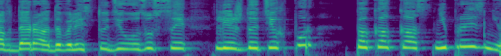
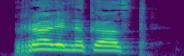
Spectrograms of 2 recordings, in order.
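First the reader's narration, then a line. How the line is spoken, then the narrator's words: Growl. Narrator (Russian): рыкнул кто-то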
